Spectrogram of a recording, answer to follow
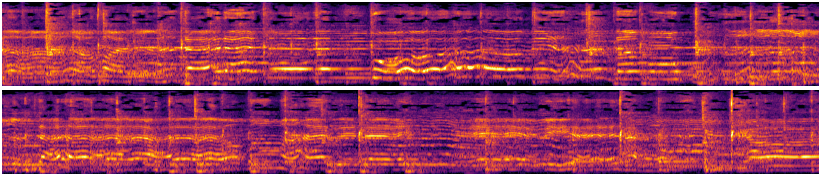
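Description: Carnatic kriti performance: a female voice singing with two violins following her melody, while mridangam and ghatam play a dense stroke pattern in Khanda Triputa tala.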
